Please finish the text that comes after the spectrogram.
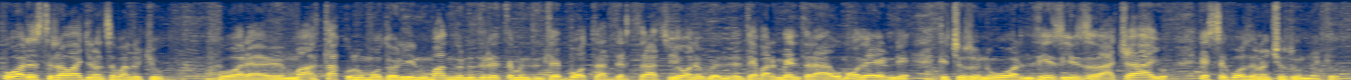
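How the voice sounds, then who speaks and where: Older sicilian guy chatting in dialect, high voice, repeats himself, music behind him. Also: steady tone. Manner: halting, repetitive, colloquial explanations. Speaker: traditional winemaker recalling his work. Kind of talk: casual interview answers in Sicilian dialect.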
